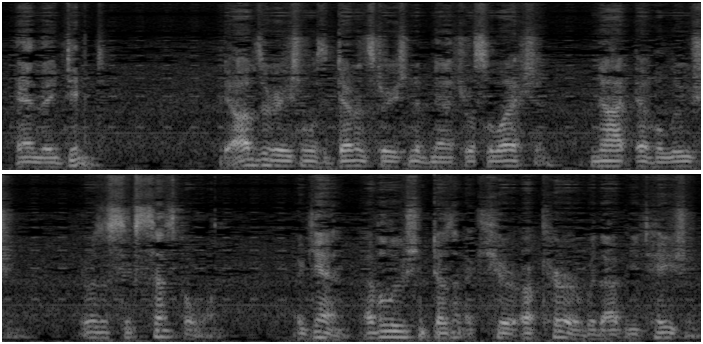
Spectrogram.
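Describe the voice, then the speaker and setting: A man with a fairly low voice delivers scripted commentary as a rebuttal. He sounds sarcastic and dismissive as he argues his points. Music plays clearly behind him throughout. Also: poor audio. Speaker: video narrator rebutting another video.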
